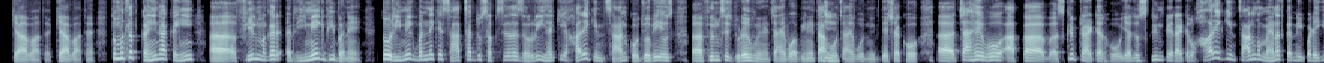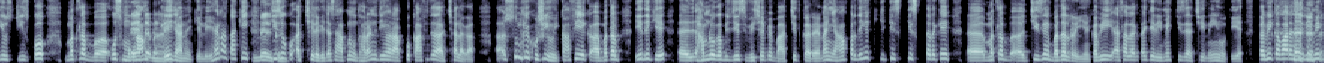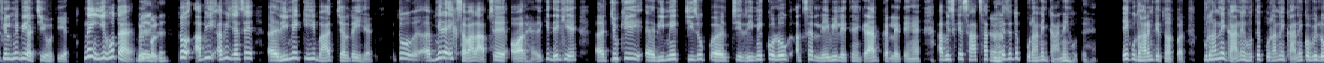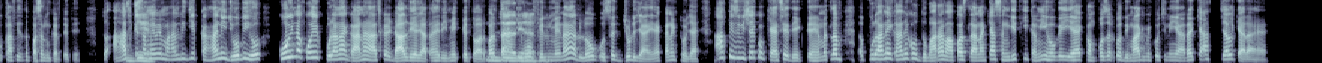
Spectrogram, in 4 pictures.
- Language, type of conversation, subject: Hindi, podcast, क्या रीमेक मूल कृति से बेहतर हो सकते हैं?
- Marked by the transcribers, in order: in English: "रीमेक"; in English: "रीमेक"; in English: "स्क्रिप्ट राइटर"; in English: "स्क्रीन"; in English: "राइटर"; other background noise; in English: "रीमेक"; in English: "रीमेक"; laugh; in English: "रीमेक"; in English: "रीमेक"; in English: "रीमेक"; other noise; in English: "ग्रैब"; in English: "रीमेक"; in English: "कनेक्ट"; in English: "कम्पोज़र"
